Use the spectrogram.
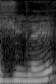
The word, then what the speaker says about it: gilet: Carol just went, Demi, you keep calling that a gillet. It's a gilet. I was like, what? She was like, yeah, it's pronounced gilet.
